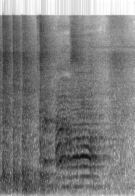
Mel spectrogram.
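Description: Boxing gloves smacking focus mitts a few times in quick succession, then a drawn-out, moo-like vocal groan from a person for most of a second.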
